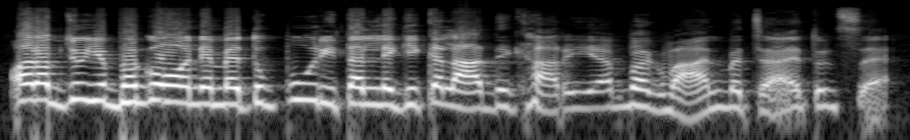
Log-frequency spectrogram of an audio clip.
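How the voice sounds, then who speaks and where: A woman's voice: sits high, moderate pace, no echo. An exasperated older mother-in-law from a family storybook , as a woman narrator plays her. She berates and laments like a worn-out head of the household, in a dry, close recording. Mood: scolding, outraged.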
